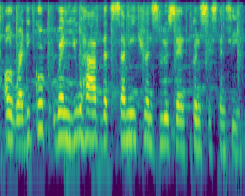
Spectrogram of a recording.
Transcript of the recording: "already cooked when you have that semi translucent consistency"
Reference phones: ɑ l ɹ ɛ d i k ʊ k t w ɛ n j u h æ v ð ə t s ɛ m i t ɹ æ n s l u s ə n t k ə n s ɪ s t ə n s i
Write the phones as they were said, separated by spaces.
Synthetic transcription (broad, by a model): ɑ l ɹ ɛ d i k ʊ k w ɛ n j u h æ v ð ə t s ɛ m i t ɹ æ n s l u s ə n t k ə n s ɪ s t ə n s i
